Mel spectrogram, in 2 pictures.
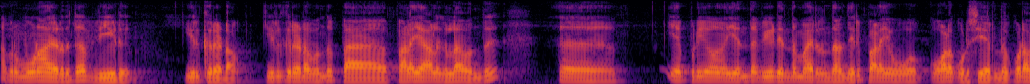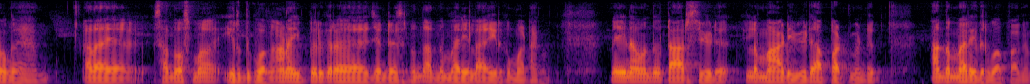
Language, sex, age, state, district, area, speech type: Tamil, male, 30-45, Tamil Nadu, Coimbatore, rural, spontaneous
